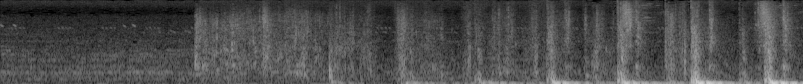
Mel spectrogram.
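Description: Weapon blows land with sharp, heavy thuds.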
